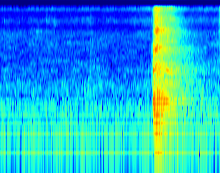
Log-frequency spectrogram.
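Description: A single short, sharp cough about one and a half seconds in, over quiet room tone.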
